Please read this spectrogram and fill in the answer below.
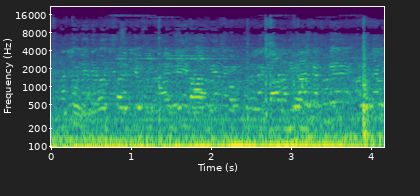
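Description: Indistinct voices chattering over a steady low hum, with one sharp click near the end.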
